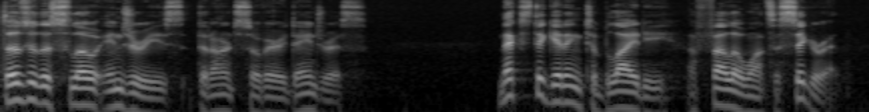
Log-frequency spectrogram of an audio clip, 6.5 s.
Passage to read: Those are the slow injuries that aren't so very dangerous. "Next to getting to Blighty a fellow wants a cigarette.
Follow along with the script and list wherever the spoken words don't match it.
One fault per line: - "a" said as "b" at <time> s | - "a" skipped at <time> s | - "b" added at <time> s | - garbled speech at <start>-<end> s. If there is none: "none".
none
